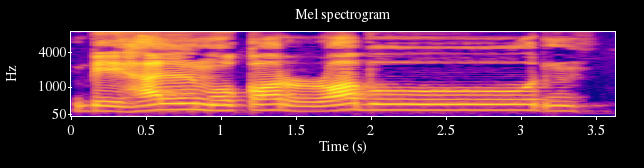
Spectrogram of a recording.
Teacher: را مشدد ہے قاف کو را کے ساتھ ملا کے پڑھنا ہے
